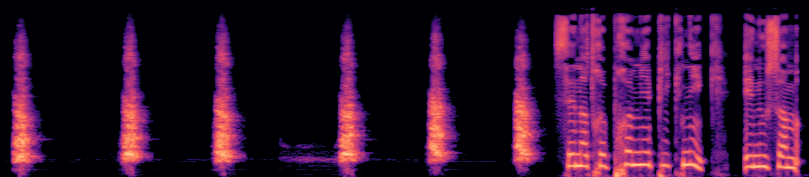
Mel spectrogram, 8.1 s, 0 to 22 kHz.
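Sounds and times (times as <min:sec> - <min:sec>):
dog barking: 0:00.1 - 0:00.5, 0:01.2 - 0:02.5, 0:03.4 - 0:05.5
speech: 0:05.6 - 0:08.0.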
